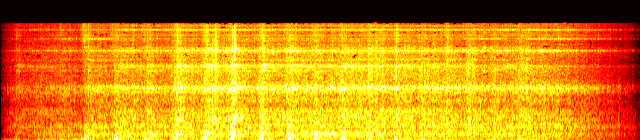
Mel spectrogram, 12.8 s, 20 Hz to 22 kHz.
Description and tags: Rolling Metal Conveyor Belt
Hand rolling metal rolling pins in a conveyor belt. Tried to get as many of the pins rolling as fast as possible to create a grating moving sound.
aip09, conveyor, conveyor-belt, metal, rolling, rotating, shop, spin, spinning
